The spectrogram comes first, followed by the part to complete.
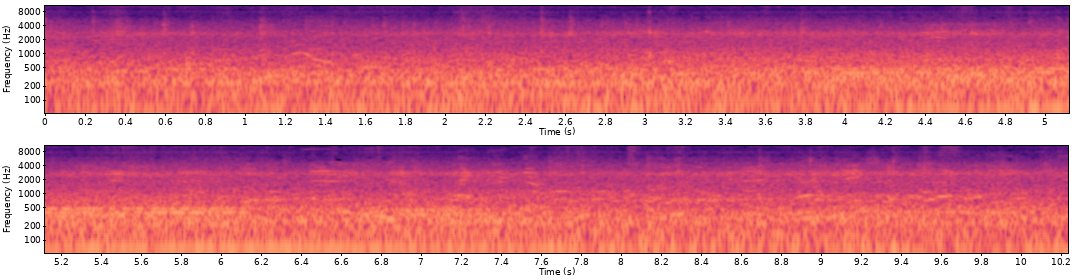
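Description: Busy city street: a steady rumble of traffic with double-decker bus engines, heaviest about halfway through, under the chatter of passers-by.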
